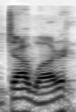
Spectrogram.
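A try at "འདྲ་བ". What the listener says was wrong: There's a mistake in the Jawa in the middle of the second line, right? That Jawa without the prenasal, okay? If you say Jawa, Jawa, that means a likeness. That means a likeness. Jawa means a net catching fish. Okay, so you gotta know these prenasals. Say Jawa, similar likeness. Say Jawa.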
